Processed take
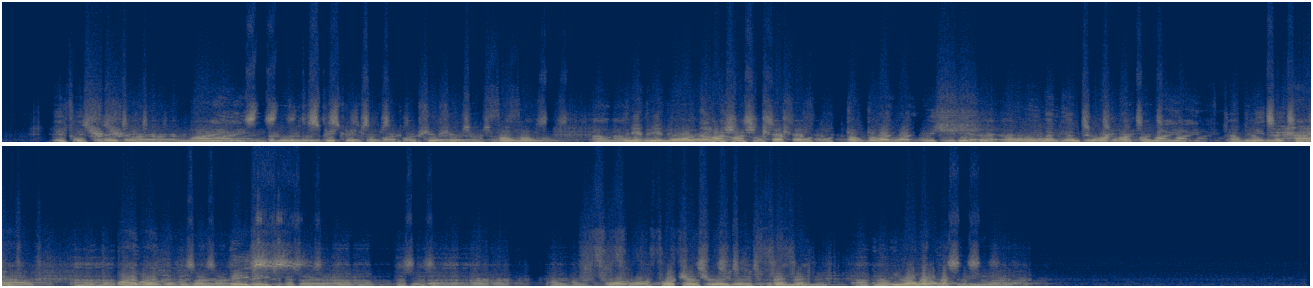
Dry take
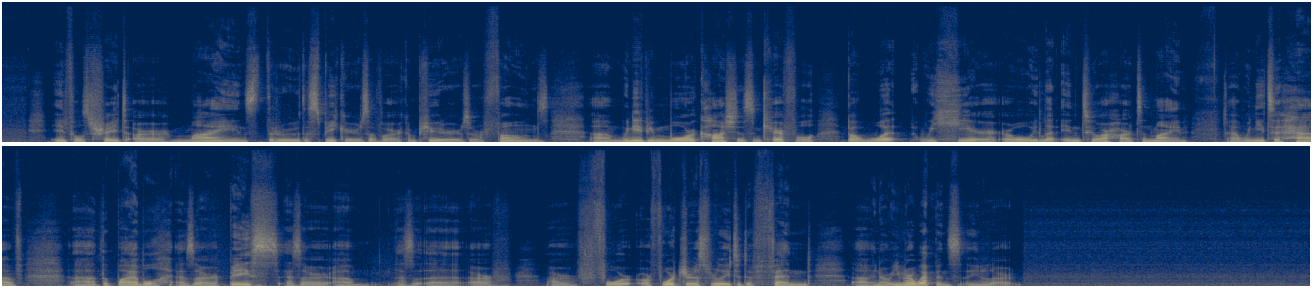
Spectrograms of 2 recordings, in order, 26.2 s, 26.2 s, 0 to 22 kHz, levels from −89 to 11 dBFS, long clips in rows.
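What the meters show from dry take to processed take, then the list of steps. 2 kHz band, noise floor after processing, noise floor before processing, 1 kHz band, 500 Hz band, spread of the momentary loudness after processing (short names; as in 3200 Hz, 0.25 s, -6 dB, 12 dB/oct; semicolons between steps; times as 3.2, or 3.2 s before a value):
-4.5 dB, -69 dBFS, -55 dBFS, -5.0 dB, -2.5 dB, 12 LU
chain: inharmonic rescaling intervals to 81%; reverb removal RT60 0.71 s; sample leveller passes 2; feedback echo 0.204 s, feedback 18%, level -3.5 dB; gain -8 dB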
